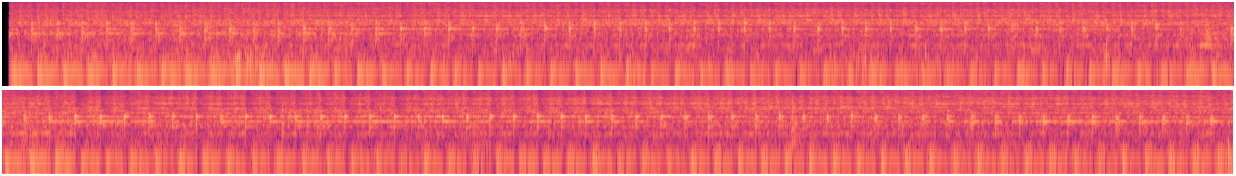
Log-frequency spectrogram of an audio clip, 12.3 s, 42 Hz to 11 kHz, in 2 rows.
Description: 2002 Polaris Magnum 325 4x4 engine knocking.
